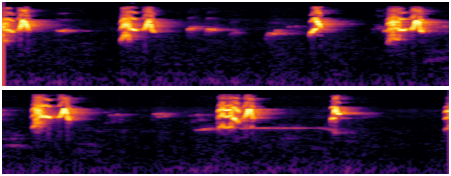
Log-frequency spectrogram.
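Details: Oriental magpie-robin in a cage, newly bought, gives repeated loud, sharp, buzzy notes roughly every half second, with soft short chirps and a thin whistle between them. The setting is quiet.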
